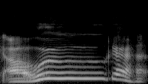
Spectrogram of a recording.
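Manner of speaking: high, slow mock klaxon "awooga"; alarm imitation. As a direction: hoot it like an old car horn. Mimicking alarm sound.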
